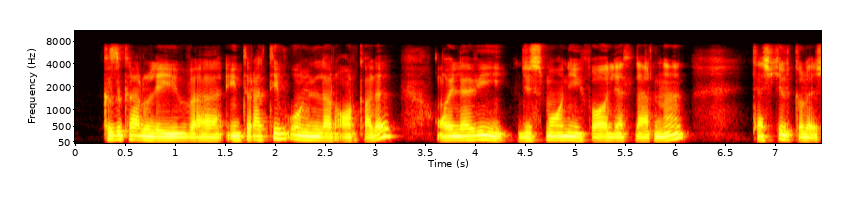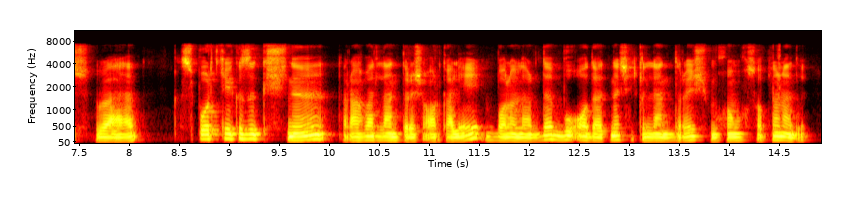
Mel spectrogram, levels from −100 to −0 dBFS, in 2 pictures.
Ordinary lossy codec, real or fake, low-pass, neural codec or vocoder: none; real; 7.2 kHz; none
